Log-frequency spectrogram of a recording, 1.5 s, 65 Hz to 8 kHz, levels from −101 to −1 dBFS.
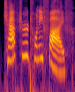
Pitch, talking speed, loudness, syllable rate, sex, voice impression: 315 Hz, 120 wpm, -18 LUFS, 3.7 syllables/s, female, feminine, adult-like, tensed, powerful, slightly bright, raspy, friendly, slightly unique, lively, intense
